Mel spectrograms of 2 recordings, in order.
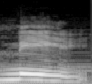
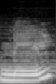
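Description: First: The vowel glides from 'e' to 'ee'. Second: The vowel is a short plain 'e' sound. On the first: The speaker calls it right. "নেইল, not নেল, নেইল" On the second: The speaker calls it wrong. "Not নেল"

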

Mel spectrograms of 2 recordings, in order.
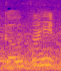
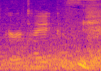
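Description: First: The first syllable sounds like 'go'. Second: The first syllable sounds like 'ger'. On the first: This follows the spelling. "it's spelled gothite" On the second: This is how the speaker actually says it. "but I pronounce it gertite"

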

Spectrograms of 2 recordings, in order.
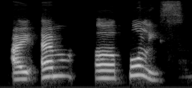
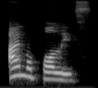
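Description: First: Each word is said separately, without linking. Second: The words run together in one linked chunk. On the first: The speaker calls it wrong. "jangan bilangnya I am a police" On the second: The speaker calls it right. "kalian kayak gabung-gabungin kayak"

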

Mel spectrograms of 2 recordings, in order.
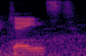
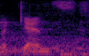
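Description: First: The second syllable rhymes with 'gain'. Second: The second syllable does not rhyme with 'gain'. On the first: This is how the other person says it. The speaker calls it wrong. "You say against" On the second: This is how the speaker says it. The speaker calls it right. "instead of against"

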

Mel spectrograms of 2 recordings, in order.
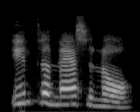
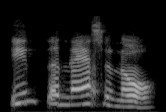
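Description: No difference in how they are said.

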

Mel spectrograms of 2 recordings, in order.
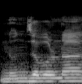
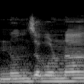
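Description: No difference in how they are said.

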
